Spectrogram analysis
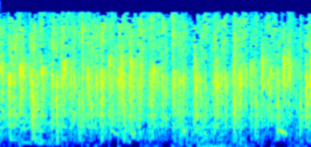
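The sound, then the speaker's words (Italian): A crowd applauds steadily, a dense wash of many hands clapping at an even, moderate loudness throughout, with no voices standing out. “Che un applauso.”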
